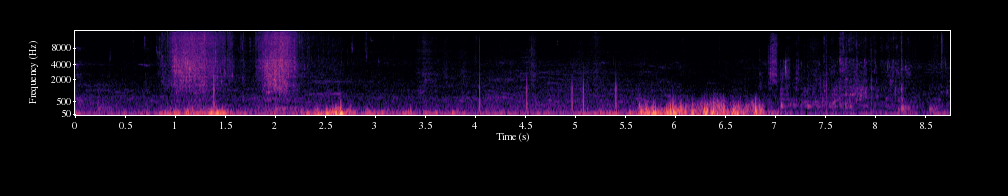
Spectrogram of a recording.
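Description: Liquid fertilizer poured onto a sapota plant, with splashy trickling bursts and sloshing into soil, loudest near the start and again midway, separated by quieter stretches and light knocks.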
